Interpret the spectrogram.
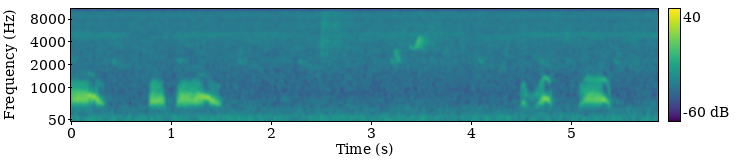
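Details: Wild-caught spotted dove with a dark spotted collar, taken with a ground decoy and noted for good cooing; short soft coos in small clusters with pauses between, over a low rumbling background.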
